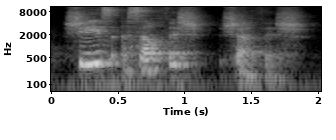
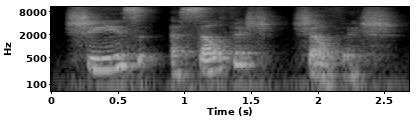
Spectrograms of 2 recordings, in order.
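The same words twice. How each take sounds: First: It is said a bit faster. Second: It is said at a normal pace.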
